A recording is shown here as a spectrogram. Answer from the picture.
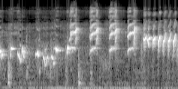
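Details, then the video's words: Green leafbird lure song for bringing out song fillers: looping whistled slurs, a few sharp chirps spaced evenly, ending in a quick repeated trill. "pancingan burung cucak ijo keluar isian"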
